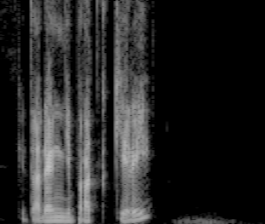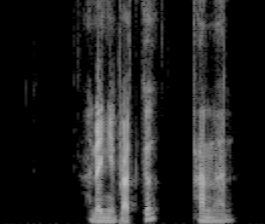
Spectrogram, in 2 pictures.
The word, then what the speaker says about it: 木: Jangan moku tapi bacanya qi.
